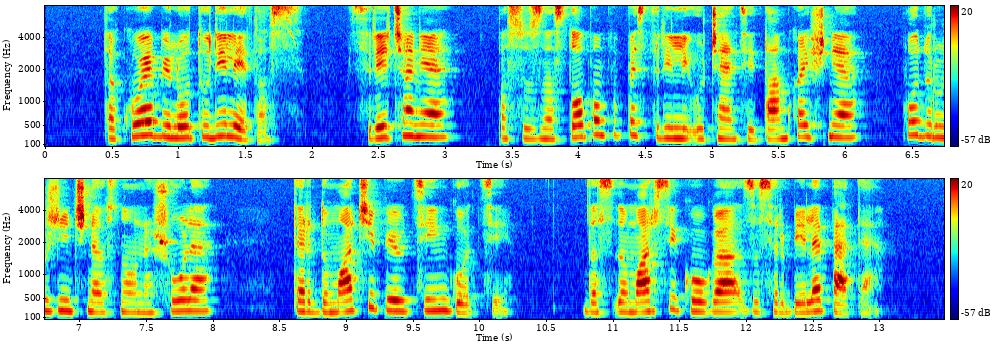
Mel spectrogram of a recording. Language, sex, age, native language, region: Slovenian, female, 18-29, Slovenian, Drava region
